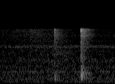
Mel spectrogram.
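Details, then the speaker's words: Electronic learning board relay driven by 555 timer to switch a 120 V AC lamp for a fixed duration, triggered by pressing S1: two crisp clicks as the relay turns on then off after the set time; relay working normally. "and the relay turns on and then it turns off after duration"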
